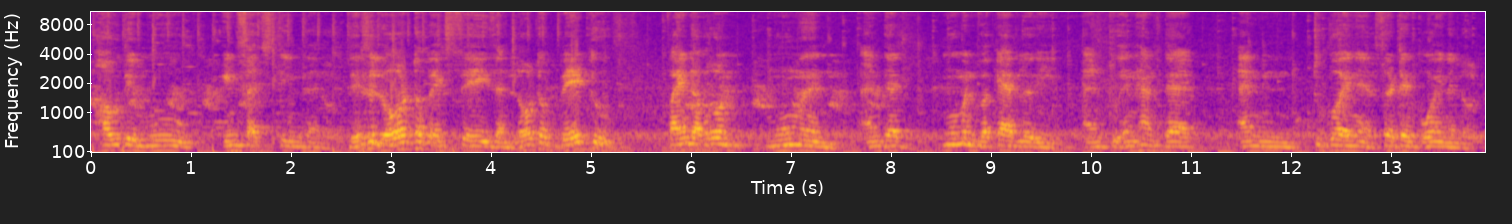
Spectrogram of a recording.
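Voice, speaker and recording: A man with an Indian accent informally explains as a workshop trainer, in halting, repetitive English phrasing. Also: medium pitch. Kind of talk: informal spoken explanation to camera. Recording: roomy, distant mic, music behind.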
